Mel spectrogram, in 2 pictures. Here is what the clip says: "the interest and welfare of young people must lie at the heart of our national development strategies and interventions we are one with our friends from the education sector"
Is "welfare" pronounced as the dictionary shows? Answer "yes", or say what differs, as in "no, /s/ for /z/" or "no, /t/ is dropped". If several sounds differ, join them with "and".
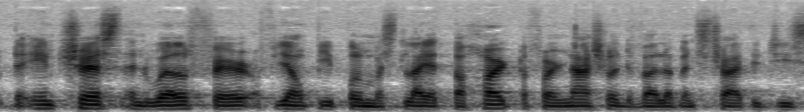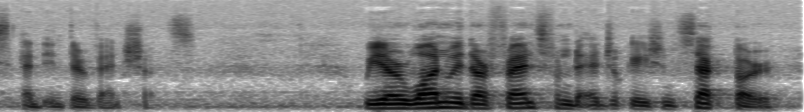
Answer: yes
